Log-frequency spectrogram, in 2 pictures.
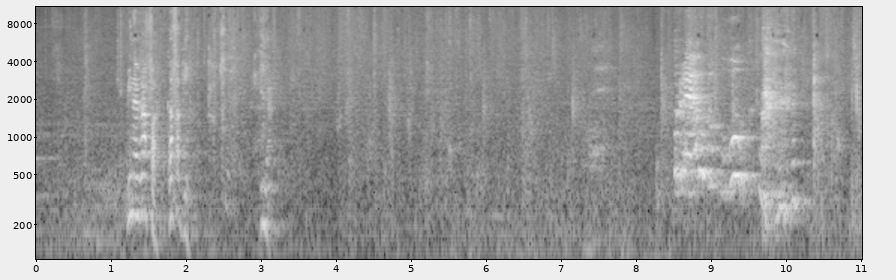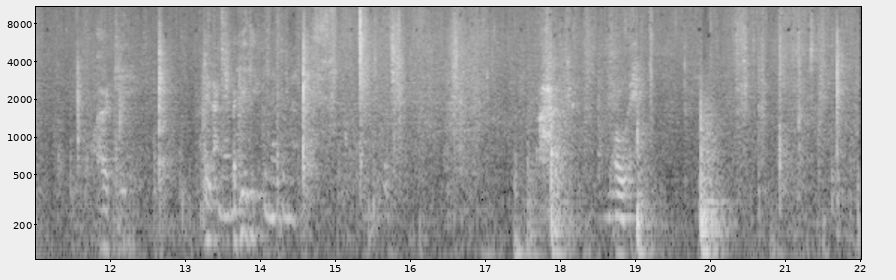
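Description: A boy talks excitedly nearby.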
